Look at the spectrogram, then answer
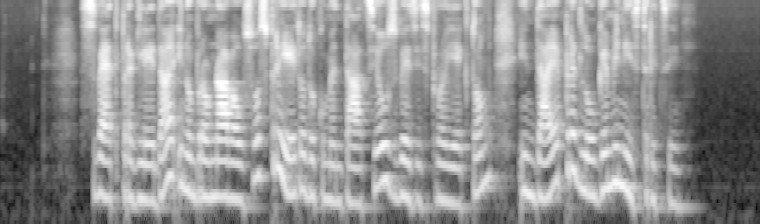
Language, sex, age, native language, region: Slovenian, female, 18-29, Slovenian, Gorica region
